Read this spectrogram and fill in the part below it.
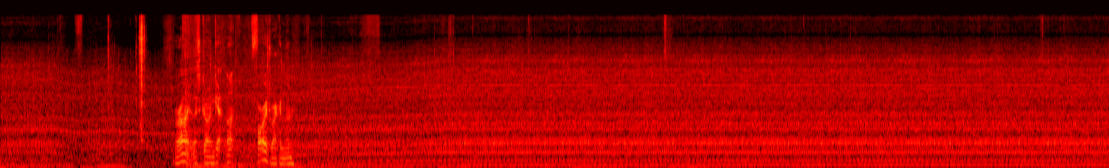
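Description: A tractor engine hums steadily and rises as the tractor speeds up.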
